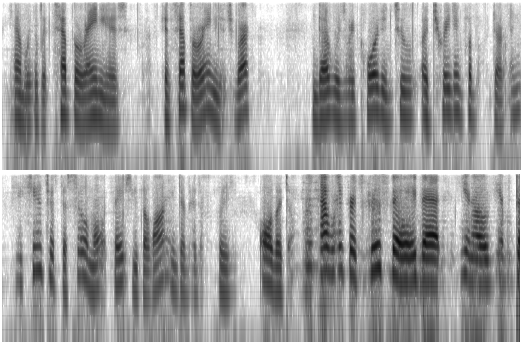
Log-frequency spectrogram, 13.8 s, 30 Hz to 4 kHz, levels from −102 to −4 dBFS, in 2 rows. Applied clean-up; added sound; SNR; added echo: neural separator model SepFormer WHAMR!.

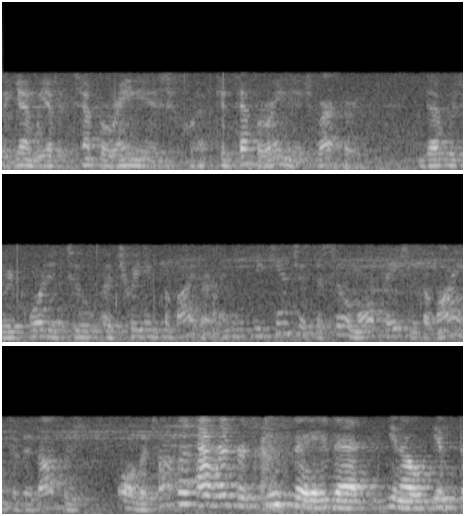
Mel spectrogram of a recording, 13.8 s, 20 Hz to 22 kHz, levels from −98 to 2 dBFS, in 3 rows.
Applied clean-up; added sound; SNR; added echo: none; Rain / Train; 17 dB; reverberation time 0.9 s.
